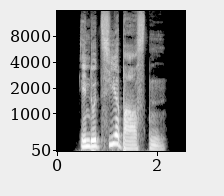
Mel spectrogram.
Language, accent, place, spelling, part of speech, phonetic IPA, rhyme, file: German, Germany, Berlin, induzierbarsten, adjective, [ɪndʊˈt͡siːɐ̯baːɐ̯stn̩], -iːɐ̯baːɐ̯stn̩, De-induzierbarsten.ogg
- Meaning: 1. superlative degree of induzierbar 2. inflection of induzierbar: strong genitive masculine/neuter singular superlative degree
